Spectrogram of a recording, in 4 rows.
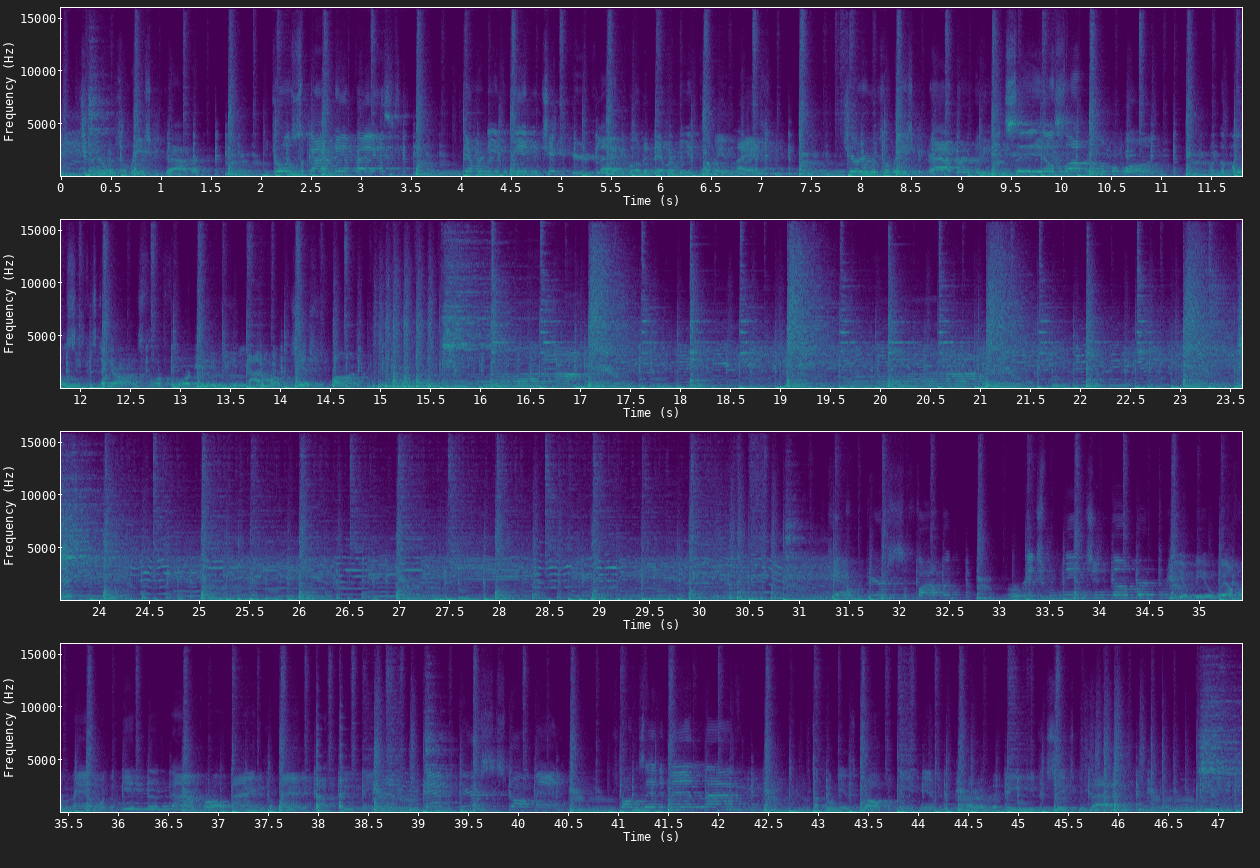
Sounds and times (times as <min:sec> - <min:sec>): Music: 0:00.0 - 0:47.2.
